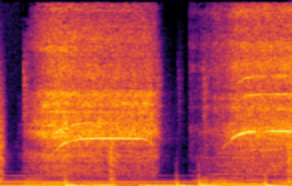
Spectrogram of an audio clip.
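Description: Bosch cordless drill-driver driving screws through a steel corner bracket into a wooden picture frame. It whirs up to speed twice, each time with a rising whine that then holds steady. Background music with a steady beat runs underneath.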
